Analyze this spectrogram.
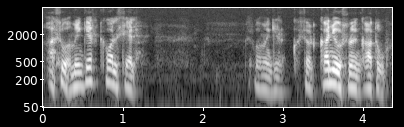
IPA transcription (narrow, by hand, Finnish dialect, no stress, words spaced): ɑ suomeːŋkirkːo olʲ siel suomeːŋkirkːo se olʲ kɑnʲuːsnoiŋkɑtu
